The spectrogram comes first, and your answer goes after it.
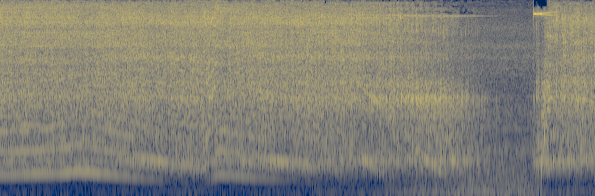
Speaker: this is running smoothly as far as i'm concerned but it is noisy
